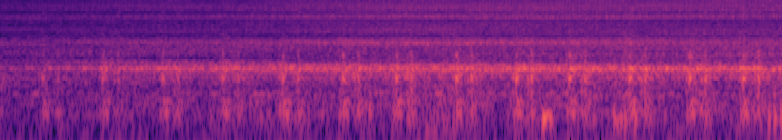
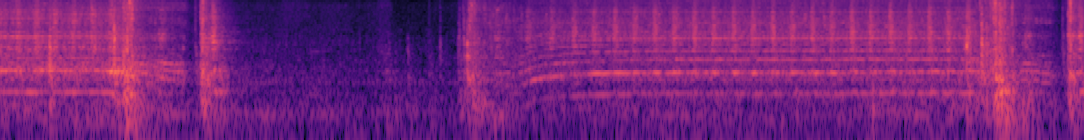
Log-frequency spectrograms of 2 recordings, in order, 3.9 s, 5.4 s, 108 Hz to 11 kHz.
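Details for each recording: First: Sanyo 6800 Beta VCR after board repair, slow mode: quick even ticking, nearly four per second, over a soft steady whine as the tape advances frame by frame, working normally. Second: Sanyo 6800 Beta VCR being tested after its board was refitted: mechanism clunks, then a motor tone rising and levelling under a fast ticking rattle; suspected cure is removing the take-up and supply reels and oiling their posts.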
